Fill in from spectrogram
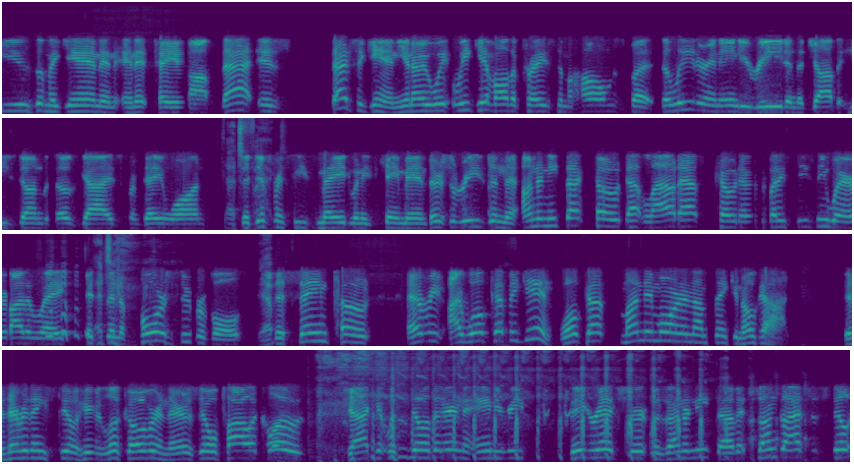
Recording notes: on the phone!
